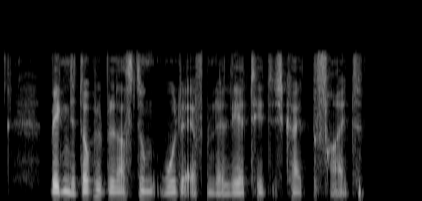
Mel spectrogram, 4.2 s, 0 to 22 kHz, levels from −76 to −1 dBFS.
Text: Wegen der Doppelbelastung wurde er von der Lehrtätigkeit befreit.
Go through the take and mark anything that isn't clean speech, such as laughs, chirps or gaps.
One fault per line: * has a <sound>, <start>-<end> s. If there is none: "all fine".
* has a dropout, 2.0-2.1 s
